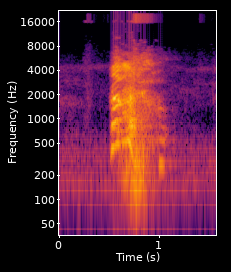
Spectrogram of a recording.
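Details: Single sneeze, possibly from fog: one sharp, explosive burst of air with a brief voiced tail.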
